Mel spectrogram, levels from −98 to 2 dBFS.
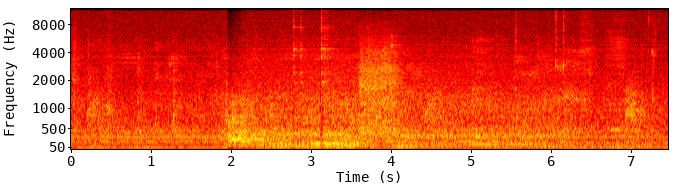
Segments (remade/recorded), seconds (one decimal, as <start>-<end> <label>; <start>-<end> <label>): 0.0-1.9 recorded; 1.9-4.2 remade; 4.2-6.4 recorded; 6.4-7.5 remade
